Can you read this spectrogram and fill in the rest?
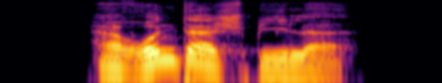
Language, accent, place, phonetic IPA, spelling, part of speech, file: German, Germany, Berlin, [hɛˈʁʊntɐˌʃpiːlə], herunterspiele, verb, De-herunterspiele.ogg
- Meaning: inflection of herunterspielen: 1. first-person singular dependent present 2. first/third-person singular dependent subjunctive I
